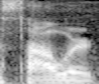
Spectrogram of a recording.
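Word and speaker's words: sour: আর এটা টকট ইংরেজি আমরা সোর বলি উচ্চারণ করতে পারি এটা সাওয়ার সাওয়ার সাওয়ালাম সা আবার আপনি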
